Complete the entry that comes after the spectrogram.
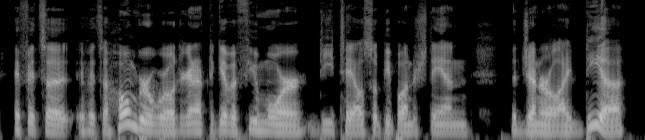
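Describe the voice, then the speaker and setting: In a very clean recording with a silent background and a dry, close sound with no echo, a man with an ordinary speaking voice talks at medium pitch and a fairly quick pace with fairly even intonation. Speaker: podcast co-host. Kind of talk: casual banter podcast chat. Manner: joking, playful.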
